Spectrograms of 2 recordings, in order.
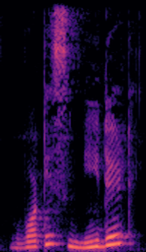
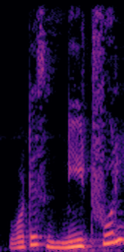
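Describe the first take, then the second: First: "What is needed" said slowly and louder, every word weighted; correct phrase modelled. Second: "What is needful" said louder with a rise on "needful"; wrong phrase shown. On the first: Teacher models the correct phrase to the class, slow and emphatic. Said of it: "is effective". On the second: Teacher shows students the faulty phrase, louder with rising "needful". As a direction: lift "needful" at the end, louder. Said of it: "is not effective". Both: Shown as a demonstration.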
